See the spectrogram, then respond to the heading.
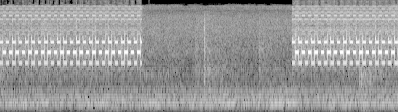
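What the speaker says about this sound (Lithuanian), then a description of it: "Aš negaliu pakęsti, kad per mano pamoką skambintų mobilus telefonas" A mobile phone rings during a dance lesson, loud repeated electronic ringtone bursts with a brief pause in the middle, close to the microphone.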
